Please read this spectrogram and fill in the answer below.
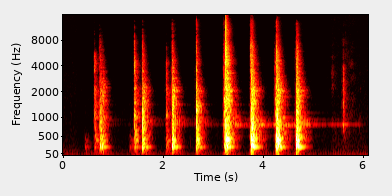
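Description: A rubber mallet tapping a sizing die down into its seat in a Star Lube-Sizer: about ten blows, the first few in quick pairs, growing louder toward the middle. A faint metallic ring from the press hangs on after the later blows.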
